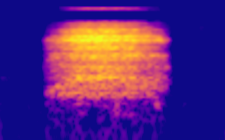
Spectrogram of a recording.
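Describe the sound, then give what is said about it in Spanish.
A single deep breath drawn in, a steady airy rush lasting just under a second, fairly loud, with silence before and after. “Inhalá de nuevo profundo, inhalar de nuevo profundo, profundo, profundo, profundo, aguantar la respiración y solta lentamente.”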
